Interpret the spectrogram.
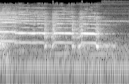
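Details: Kukuak Balenggek chicken from Solok crowing in quick, broken, stepped syllables, four or five pulsed segments within two seconds.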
